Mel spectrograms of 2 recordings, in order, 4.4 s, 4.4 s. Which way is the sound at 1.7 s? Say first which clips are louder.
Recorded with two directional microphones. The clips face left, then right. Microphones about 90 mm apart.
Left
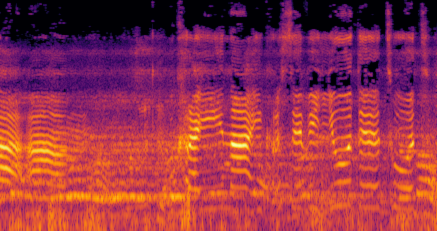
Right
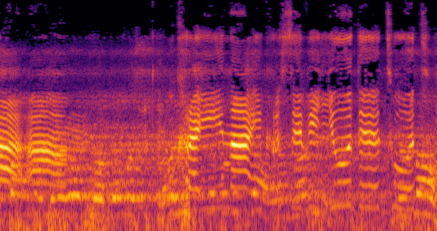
Even; centre (ahead or behind).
